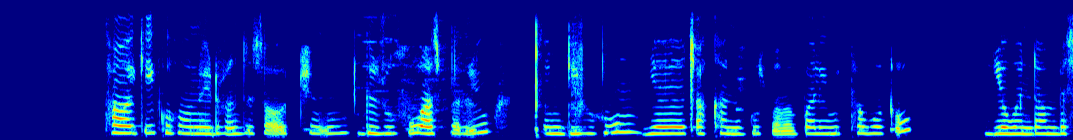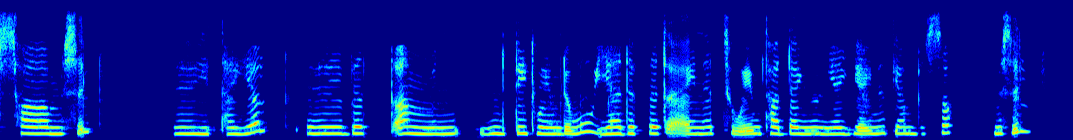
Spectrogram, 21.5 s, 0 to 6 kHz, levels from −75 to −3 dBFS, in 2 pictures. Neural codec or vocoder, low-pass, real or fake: none; 5.4 kHz; real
